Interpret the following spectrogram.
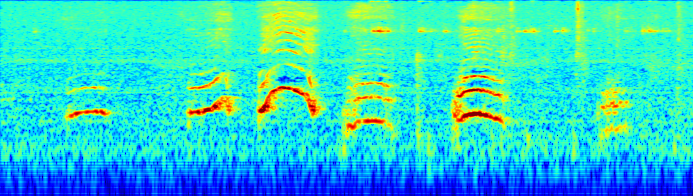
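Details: An old dog longing for its owner to come home cries in a string of bent, nasal whines, each rising then falling, about one a second, with faint background hiss.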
